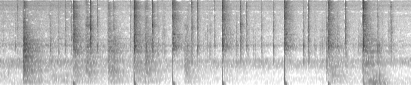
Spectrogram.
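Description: Gas oven's spark igniter clicking repeatedly, about eight sharp clicks at an uneven pace, while lighting the burner.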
